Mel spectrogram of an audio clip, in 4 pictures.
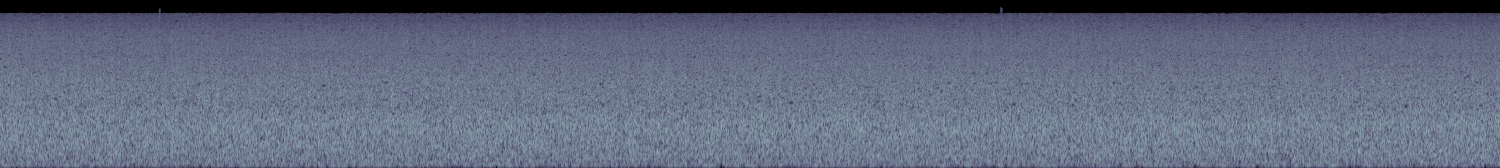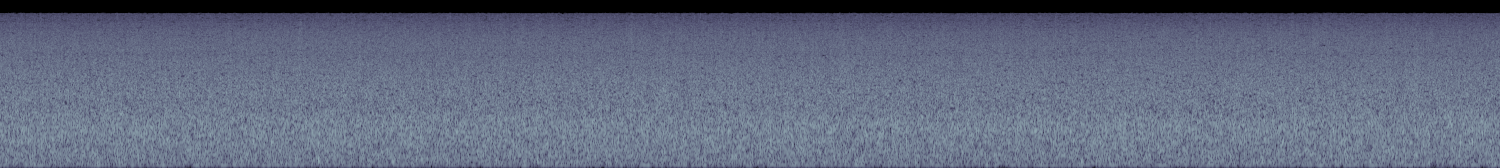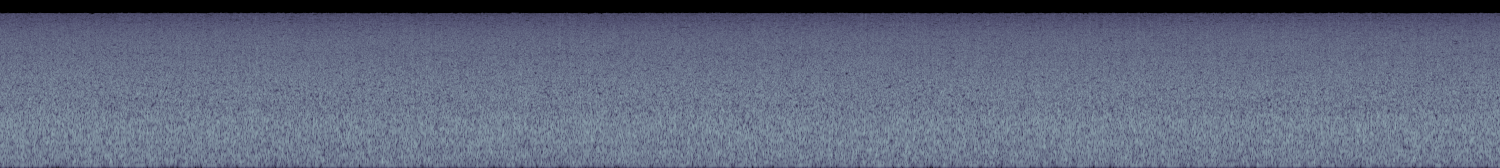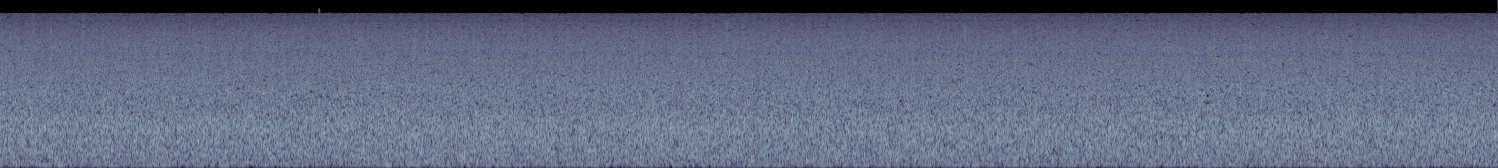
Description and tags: I'd love to hear about the projects you use my sounds on. Send me some feedback.
Waterfall, Dam, Stream, Creek, Flow, River, Nature, Splash, Mortar, Background, Water, Ambience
